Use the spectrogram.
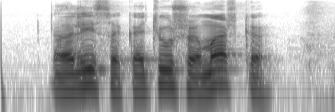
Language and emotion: Russian, neutral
